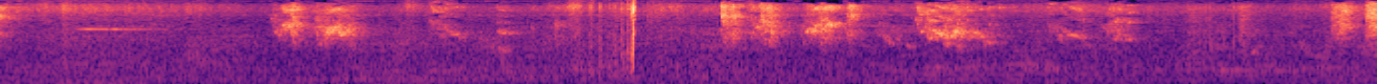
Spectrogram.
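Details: Happy budgerigars in their new small cage trade quick high chirps and rasping squawks, with a sharp click partway through and steady low hum underneath.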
